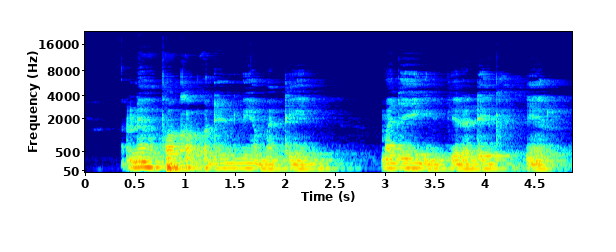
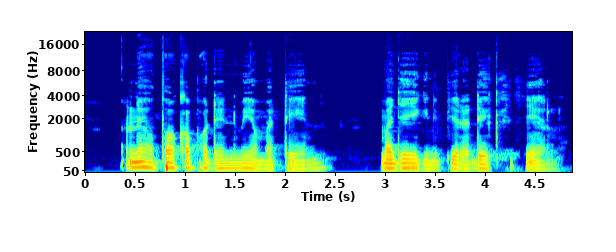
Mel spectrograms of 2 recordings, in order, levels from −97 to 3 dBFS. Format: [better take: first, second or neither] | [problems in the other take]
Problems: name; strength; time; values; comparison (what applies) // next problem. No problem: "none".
second | room echo; dies away in 0.8 s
